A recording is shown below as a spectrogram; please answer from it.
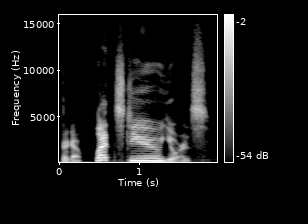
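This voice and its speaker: A woman chatting casually on a live gaming stream, haltingly thinking aloud as she plays. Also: high-pitched, sing-song, clear, resonant tone, dry recording. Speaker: game streamer.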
